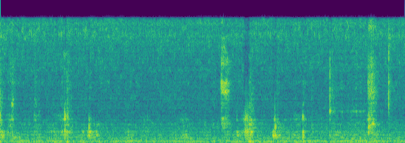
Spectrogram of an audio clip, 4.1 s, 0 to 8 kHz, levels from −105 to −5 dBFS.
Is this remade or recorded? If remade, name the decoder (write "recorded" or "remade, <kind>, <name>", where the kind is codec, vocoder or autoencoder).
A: remade, vocoder, HiFi-GAN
